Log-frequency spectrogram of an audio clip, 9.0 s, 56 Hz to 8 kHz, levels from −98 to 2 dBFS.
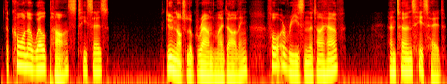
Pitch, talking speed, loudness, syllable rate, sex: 110 Hz, 145 wpm, -20 LUFS, 4.1 syllables/s, male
